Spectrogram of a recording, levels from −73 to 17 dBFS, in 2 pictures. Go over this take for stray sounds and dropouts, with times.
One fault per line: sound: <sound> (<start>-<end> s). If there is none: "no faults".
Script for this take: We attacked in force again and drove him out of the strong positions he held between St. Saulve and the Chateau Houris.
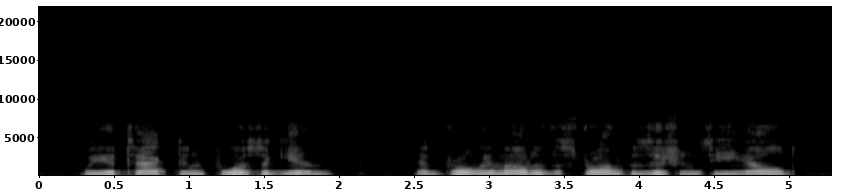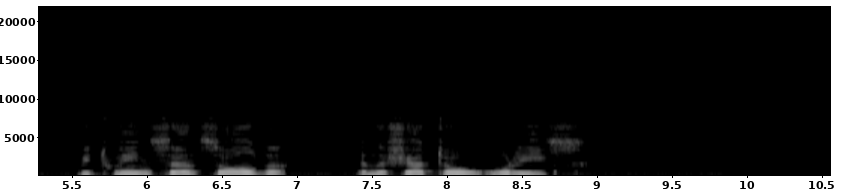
no faults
